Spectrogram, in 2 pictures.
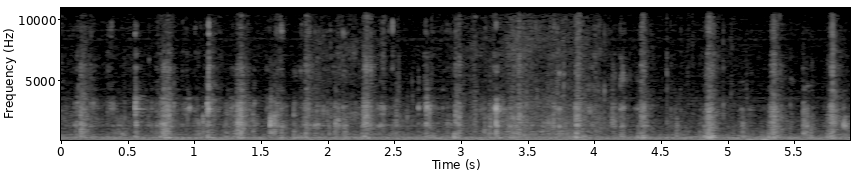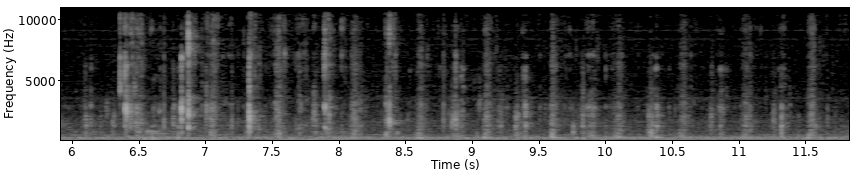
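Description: A person chewing a mouthful of cabbage kimchi and rice: irregular soft crunches and wet clicks of chewing.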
